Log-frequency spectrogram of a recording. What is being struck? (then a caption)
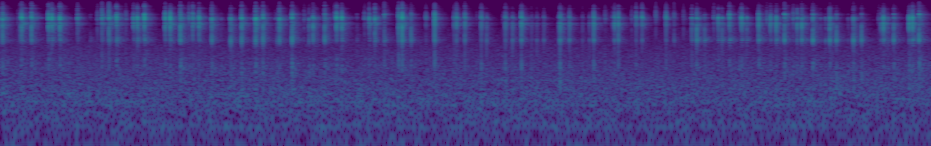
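Glass mason jar with metal lid. Long nails tap and scratch on a glass mason jar with a gold metal screw lid, filled with colorful small items. About sixty quick, crisp clicks sound in an uneven, steady patter, with scratchy texture between them. The sound is high and bright with almost no low end, and each tap dies away almost instantly.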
